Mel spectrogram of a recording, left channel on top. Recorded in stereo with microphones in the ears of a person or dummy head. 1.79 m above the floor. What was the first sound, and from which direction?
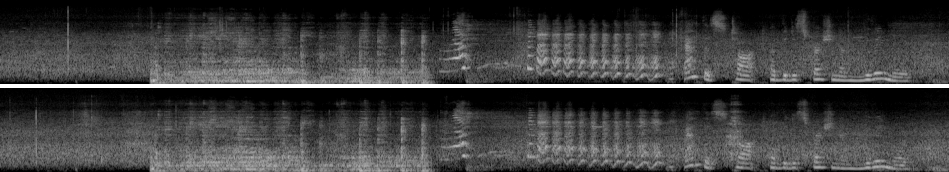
A sliding door, 5° left (ahead or behind).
